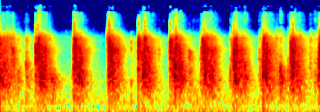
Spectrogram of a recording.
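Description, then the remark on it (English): An audience, asked to clap at a steady pace of about one clap every half second, claps in a steady, even rhythm of about two claps per second, each loud, sharp burst landing together with the rest, with no talking. “I want you to focus on clapping at a steady pace, not the usual kind of applause, but give me steady claps, about, you know, one every half a second, something like that.”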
